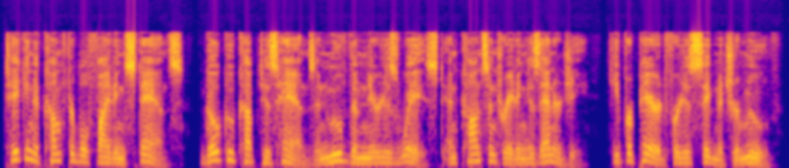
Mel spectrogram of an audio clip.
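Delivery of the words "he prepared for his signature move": ordinary delivery, nothing marked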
